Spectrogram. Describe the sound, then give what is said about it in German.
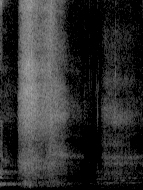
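A short, forceful nose blow: one loud, hissy burst of air lasting under a second, trailing off into quieter breathy noise with no talking. “Wir machen heute alles mal ein bisschen, dann kann ich noch mal Nase putzen.”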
